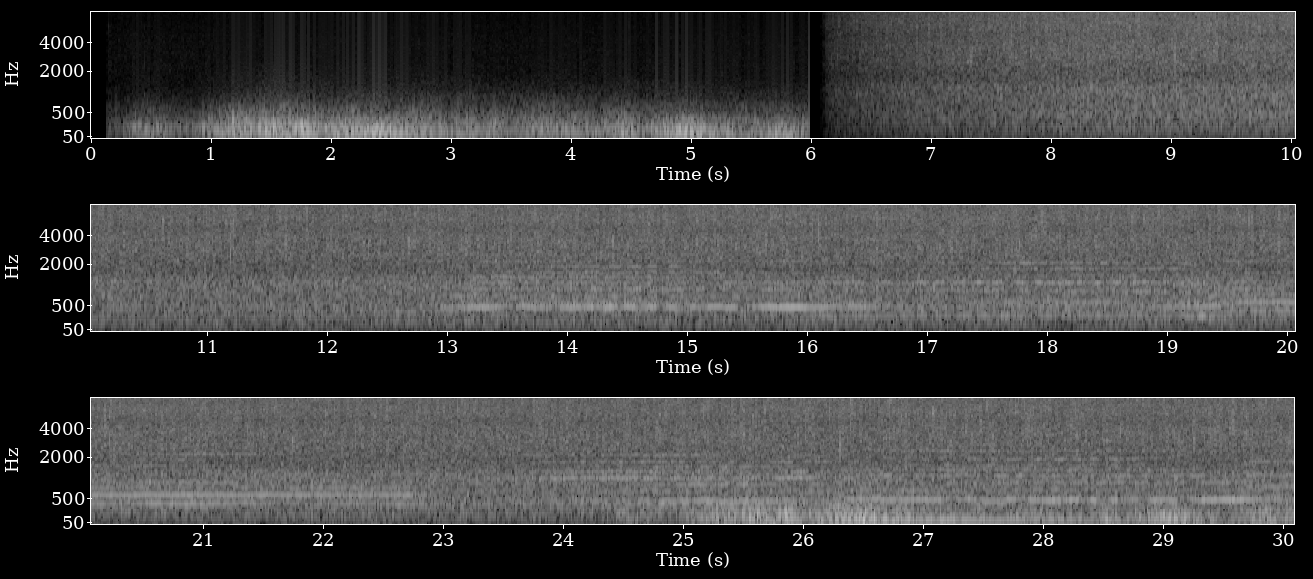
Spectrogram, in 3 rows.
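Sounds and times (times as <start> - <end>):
thunder rumbling: 0.2 - 6.0, 24.4 - 30.0
heavy rain hiss: 6.1 - 30.0.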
